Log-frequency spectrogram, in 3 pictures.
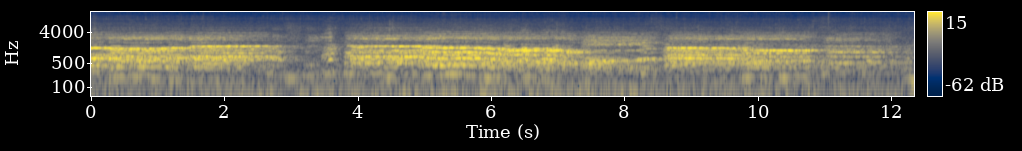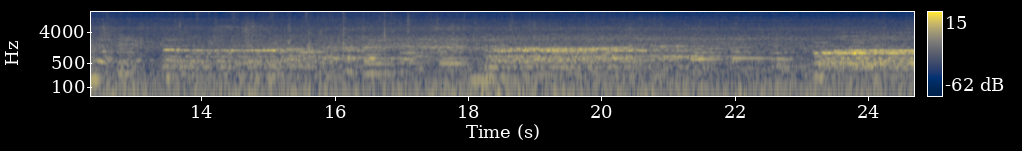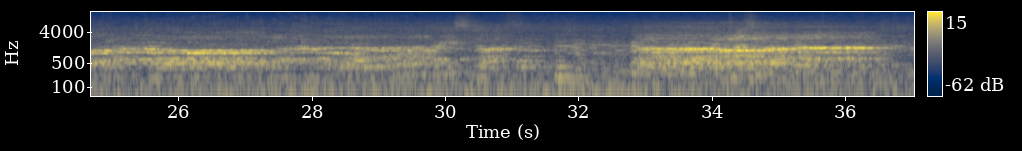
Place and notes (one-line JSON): {"title": "windows open, Franciscan Monastery, Maribor - choir", "date": "2014-06-27 20:45:00", "description": "evening ambience, rehearsal", "latitude": "46.56", "longitude": "15.65", "altitude": "275", "timezone": "Europe/Ljubljana"}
